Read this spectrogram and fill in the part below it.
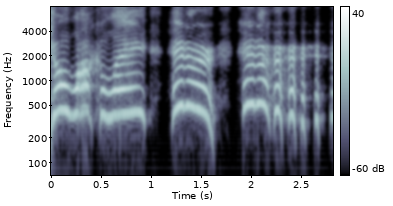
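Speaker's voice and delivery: acted-out, very high, drawn-out screaming. Recounting someone watching wrestling, imitating her screaming and yelling. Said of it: "her screaming and yelling".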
